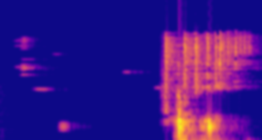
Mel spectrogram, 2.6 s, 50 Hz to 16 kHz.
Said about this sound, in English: Where's my d? Someone roll a d4.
